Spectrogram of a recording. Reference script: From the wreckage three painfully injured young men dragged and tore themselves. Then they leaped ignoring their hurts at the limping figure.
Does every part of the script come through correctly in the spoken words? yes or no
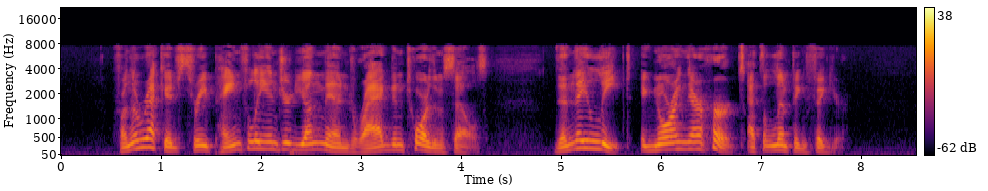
yes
